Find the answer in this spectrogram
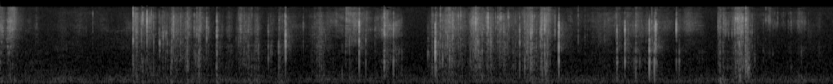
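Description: Small paper NeilMed Sinus Rinse salt sachets crinkling and rustling as fingers handle and rub them. The crackling starts about a second in and comes in close runs, with a short pause near the middle and another near the end.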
